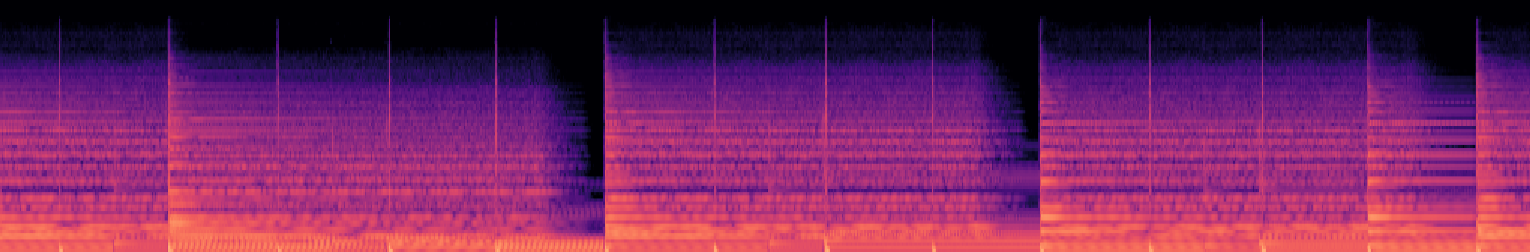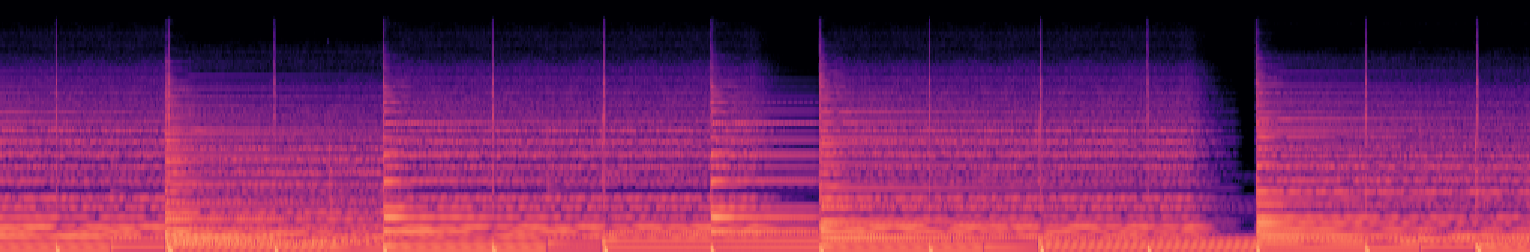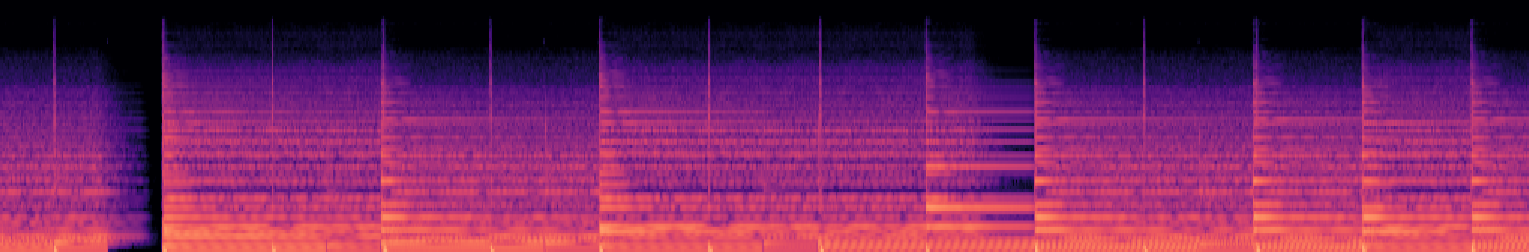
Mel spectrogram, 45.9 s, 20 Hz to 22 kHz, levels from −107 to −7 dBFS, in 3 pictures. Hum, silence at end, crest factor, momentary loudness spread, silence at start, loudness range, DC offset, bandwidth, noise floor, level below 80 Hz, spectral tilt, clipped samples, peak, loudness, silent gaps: none; 0 s; 20 dB; 7 LU; 0 s; 2 LU; under 0.1%; 11 kHz; -57 dBFS; -42 dBFS; -7 dB/octave; under 0.1%; -14 dBFS; -35 LUFS; none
